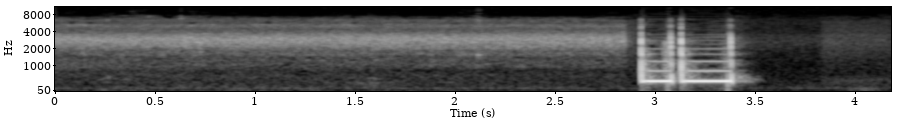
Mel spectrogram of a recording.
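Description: A steady hiss, then about three seconds in a short, loud electronic beep sounding two or three times in quick succession. The sound then cuts off suddenly to dead silence.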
